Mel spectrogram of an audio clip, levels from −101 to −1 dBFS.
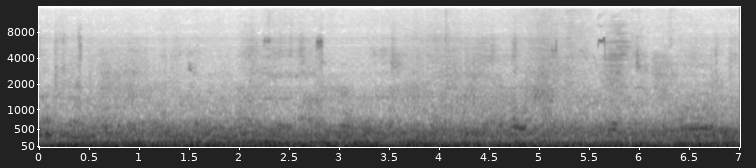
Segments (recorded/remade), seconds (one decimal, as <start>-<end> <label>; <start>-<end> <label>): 0.0-5.1 remade; 5.1-6.4 recorded; 6.4-7.0 remade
